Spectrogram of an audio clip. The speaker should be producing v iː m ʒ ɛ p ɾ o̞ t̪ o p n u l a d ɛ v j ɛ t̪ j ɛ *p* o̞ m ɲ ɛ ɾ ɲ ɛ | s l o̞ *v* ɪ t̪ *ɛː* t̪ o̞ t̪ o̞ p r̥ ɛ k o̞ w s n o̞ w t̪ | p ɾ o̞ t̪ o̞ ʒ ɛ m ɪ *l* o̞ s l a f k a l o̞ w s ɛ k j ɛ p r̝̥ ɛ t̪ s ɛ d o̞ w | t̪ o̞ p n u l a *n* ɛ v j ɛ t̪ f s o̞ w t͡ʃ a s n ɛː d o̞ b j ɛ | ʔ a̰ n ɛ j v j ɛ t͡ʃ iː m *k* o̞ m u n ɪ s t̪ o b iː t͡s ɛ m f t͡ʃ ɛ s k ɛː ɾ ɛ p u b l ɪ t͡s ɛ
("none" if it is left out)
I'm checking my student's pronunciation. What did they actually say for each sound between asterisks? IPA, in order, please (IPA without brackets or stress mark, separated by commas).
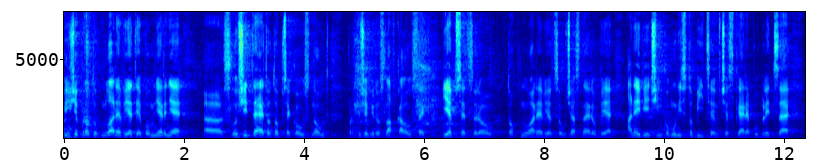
p, ʒ, ɛː, ɾ, d, k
